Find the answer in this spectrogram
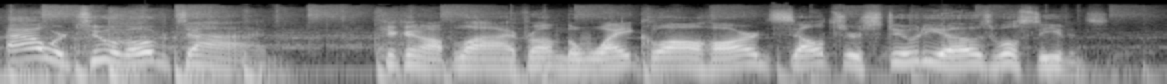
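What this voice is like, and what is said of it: Announcer-style radio voice. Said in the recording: “I don't know why I did a radio voice.”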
